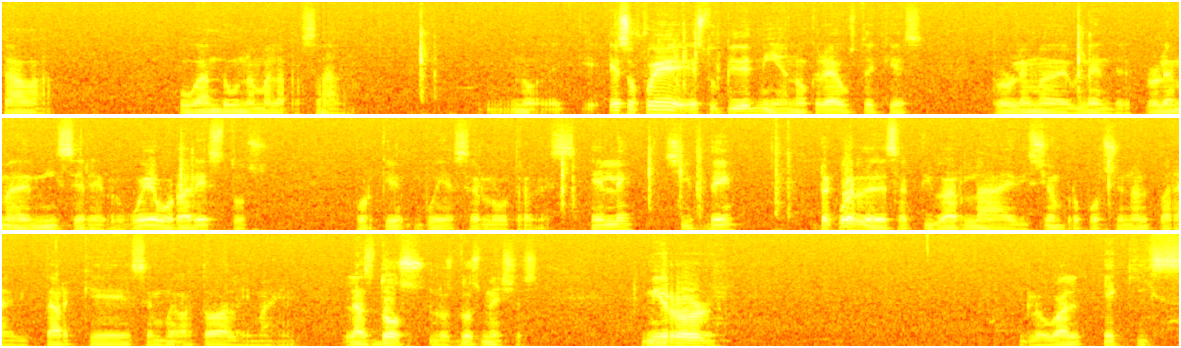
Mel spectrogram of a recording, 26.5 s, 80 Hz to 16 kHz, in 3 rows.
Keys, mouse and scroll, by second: 2.2 right click, 3.3 l, 4.6 click, 5.3 ctrl+z, 7.4 right click, 8.2 l, 10.3 x, 10.9 click, 12.0 right click, 13.1 l, 14.0 shift+d, 14.7 Return, 15.8 scroll up 2, 15.8-16.9 middle drag, 17.3-19.1 shift+middle drag, 20.6 click, 26.1 click.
